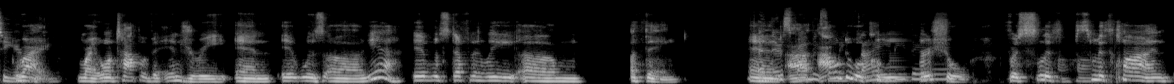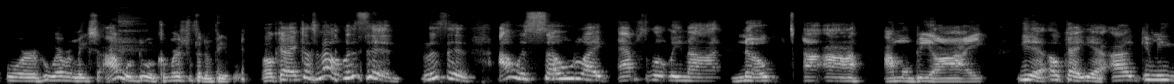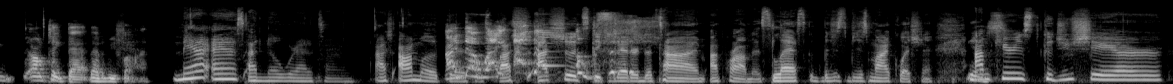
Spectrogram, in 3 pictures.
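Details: Aphasia in a woman, caused by stroke; real stroke survivor.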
